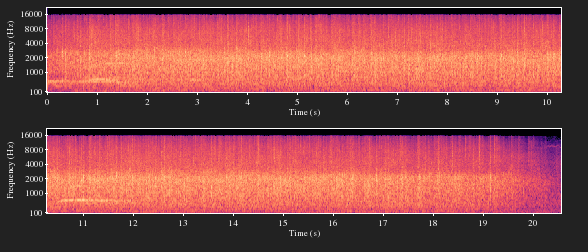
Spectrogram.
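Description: Audience applauding steadily in a concert hall after a prize is announced, fading out near the end. A couple of brief voices are heard over the clapping.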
